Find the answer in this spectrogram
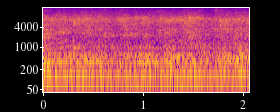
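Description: Faint, steady sound of water running through the aquaponics system's pipes and tank.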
